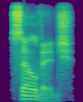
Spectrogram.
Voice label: "selvage", British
